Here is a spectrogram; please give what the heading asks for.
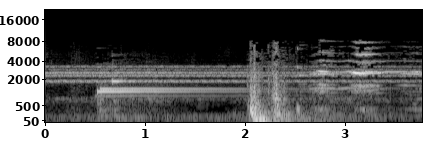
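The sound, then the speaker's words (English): A diamond key opening a locked door: a single heavy clunk from the lock, then a few lighter clicks, all over steady sustained background tones. “Hold on. It's locked. Oh, then we're sunk. Sunk my pilot light. Stand aside there. This diamond key of mine will open any lock.”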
